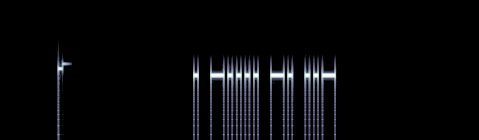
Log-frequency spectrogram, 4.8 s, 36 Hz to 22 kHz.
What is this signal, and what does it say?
Morse code, heard as a keyed tone, about 28 wpm, 700 Hz. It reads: E6NU
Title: All Cut Numbers - 4-Digit 28wpm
